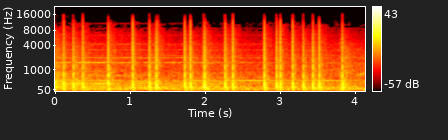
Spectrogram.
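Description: Fireworks going off in a rapid, irregular string of sharp bangs, about five a second, over the show's music holding a sustained chord.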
